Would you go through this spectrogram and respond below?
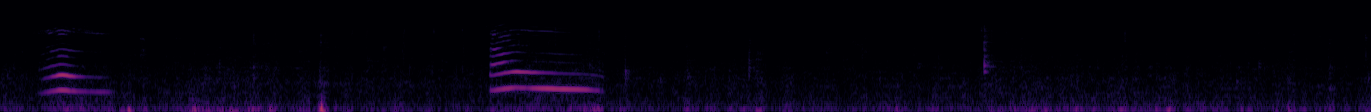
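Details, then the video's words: Cat or kitten giving two clear, high meows: a short one at the start, then a longer, slightly falling meow about two seconds later, over a low rumbling background hum and faint clicks. "Cat sounds meowing | kittens"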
